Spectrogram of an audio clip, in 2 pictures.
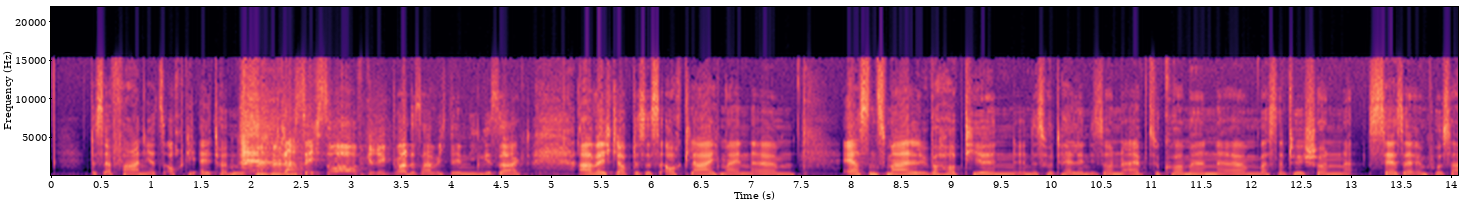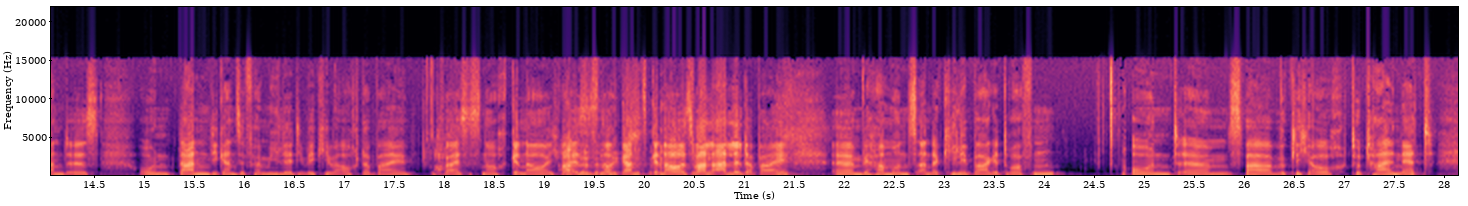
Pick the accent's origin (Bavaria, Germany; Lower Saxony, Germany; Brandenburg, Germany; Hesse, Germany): Bavaria, Germany; Kempten; Ich bin gebürtige Kemptnerin und stolze Allgäuerin.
